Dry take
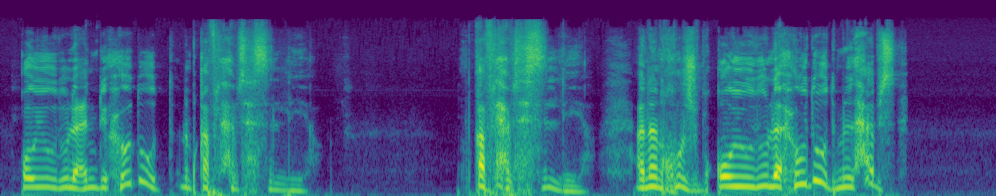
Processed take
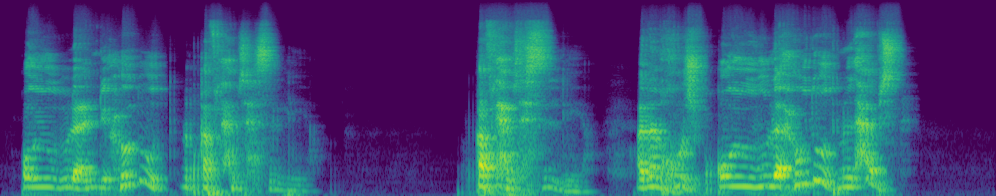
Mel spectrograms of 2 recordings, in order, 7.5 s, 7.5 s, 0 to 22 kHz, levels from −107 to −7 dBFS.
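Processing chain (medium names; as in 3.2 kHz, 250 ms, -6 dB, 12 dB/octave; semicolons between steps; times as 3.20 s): harmonic-percussive split harmonic -7 dB; gated-style reverb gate 80 ms rising, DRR 8 dB; waveshaping leveller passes 1; doubling 31 ms -4 dB; level-controlled noise filter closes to 650 Hz, open at -17 dBFS; trim -4 dB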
